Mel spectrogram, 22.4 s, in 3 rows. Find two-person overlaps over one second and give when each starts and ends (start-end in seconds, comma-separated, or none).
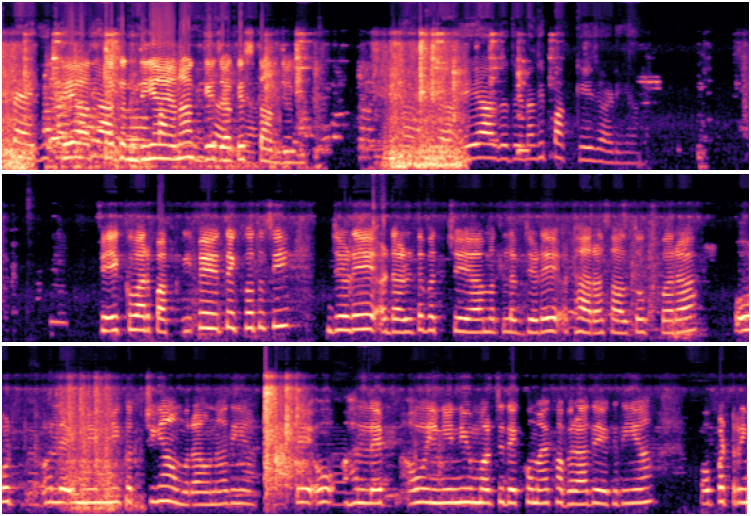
0.6-2.6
